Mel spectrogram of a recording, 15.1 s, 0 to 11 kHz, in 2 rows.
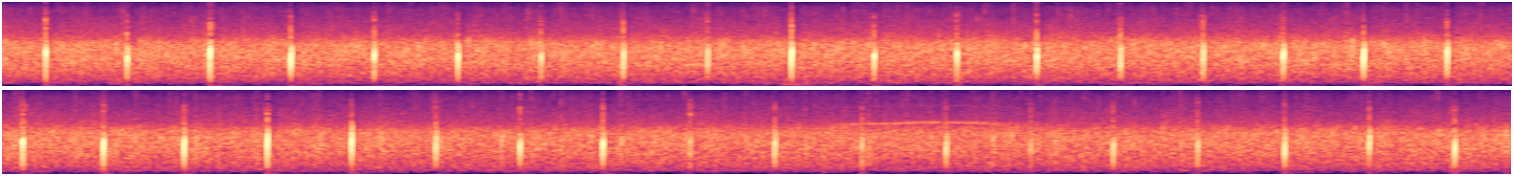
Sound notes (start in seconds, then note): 0.0 applause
